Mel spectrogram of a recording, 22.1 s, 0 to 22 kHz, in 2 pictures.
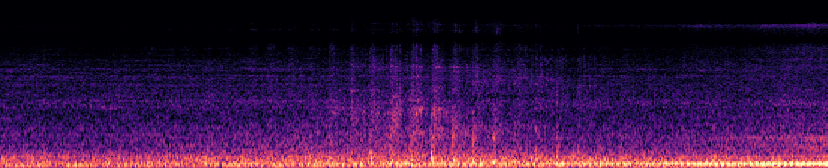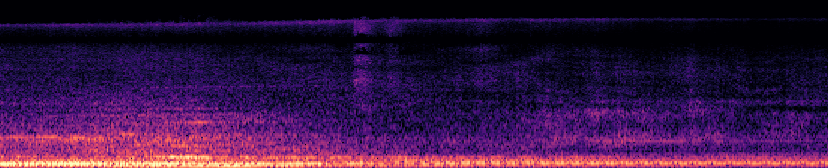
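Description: Empty coal hopper cars rolling past, their wheels clicking over the rail joints. Then a BNSF EMD SD70ACe diesel locomotive passes close: its two-stroke V16 engine makes a steady low drone that builds, is loudest about ten to fourteen seconds in, and then eases off.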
